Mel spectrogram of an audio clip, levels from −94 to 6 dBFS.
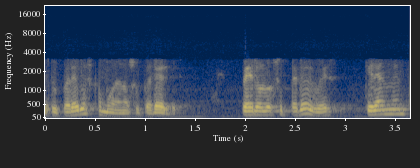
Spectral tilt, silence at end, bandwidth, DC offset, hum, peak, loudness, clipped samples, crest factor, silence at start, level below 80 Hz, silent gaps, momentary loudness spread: -9.5 dB/octave; 0 s; 3.2 kHz; under 0.1%; none; -6 dBFS; -24 LUFS; under 0.1%; 18 dB; 0 s; -62 dBFS; none; 8 LU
